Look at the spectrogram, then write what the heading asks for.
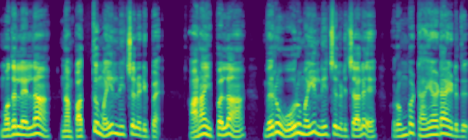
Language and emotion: Tamil, sad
